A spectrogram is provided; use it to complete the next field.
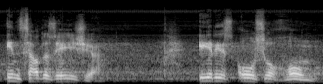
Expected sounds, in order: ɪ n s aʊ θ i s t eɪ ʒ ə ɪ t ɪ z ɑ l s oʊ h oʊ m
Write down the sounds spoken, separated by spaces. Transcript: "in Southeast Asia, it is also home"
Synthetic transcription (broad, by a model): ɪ n s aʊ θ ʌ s eɪ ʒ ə ɪ t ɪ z ɑ l s oʊ h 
